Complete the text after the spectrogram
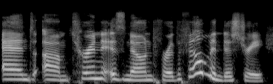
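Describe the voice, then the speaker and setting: A young American woman telling a funny travel story in casual chat, animated and full of "like", acting out the voices she quotes. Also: medium pitch, moderate pace, no room sound. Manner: animated, heavy "like" filler, acts out quoted voices. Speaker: guest storyteller.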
